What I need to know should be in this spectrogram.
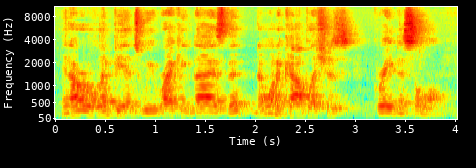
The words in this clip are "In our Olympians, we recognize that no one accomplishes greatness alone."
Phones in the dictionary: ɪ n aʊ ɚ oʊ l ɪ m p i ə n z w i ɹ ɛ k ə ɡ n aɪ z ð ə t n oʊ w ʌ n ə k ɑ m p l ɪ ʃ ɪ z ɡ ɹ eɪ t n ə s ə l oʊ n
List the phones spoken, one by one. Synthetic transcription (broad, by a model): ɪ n aʊ ɚ oʊ l ɪ m p i ə n z w i ɹ ɛ k ə ɡ n aɪ z ð ə t n oʊ w ʌ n ə k ɑ m p l ɪ ʃ ɪ z ɡ ɹ eɪ t n ə s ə l oʊ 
